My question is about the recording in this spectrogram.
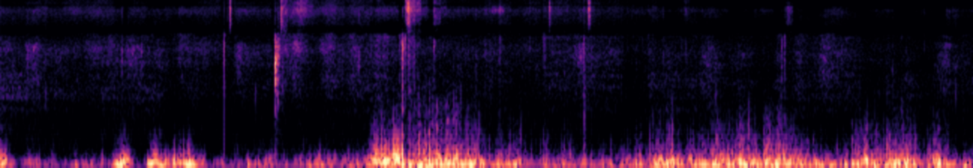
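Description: A hiker's footsteps through snow: a run of low, muffled thuds picked up close on the microphone.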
